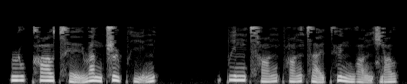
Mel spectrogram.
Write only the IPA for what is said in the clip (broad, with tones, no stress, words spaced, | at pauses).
ɻu˥kʰɑ˥ʊ̯t͡sʰḛ˨˩ɪ̯ ɻa˥˧nʈ͡ʂɻ̩˥˩pʰḭ˨˩˦n | pi˥nt͡sʰɑ˧˥ŋ pʰɑ˧˥ŋt͡sa̰˨˩ɪ̯t̪ʰy˥˩n wɑ̰˨˩ŋɕjɑ˦ʊ̯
